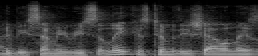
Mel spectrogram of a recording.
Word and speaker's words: Chalamet: pronounce- Chalamet?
